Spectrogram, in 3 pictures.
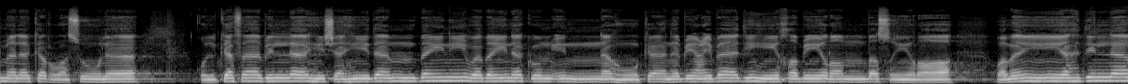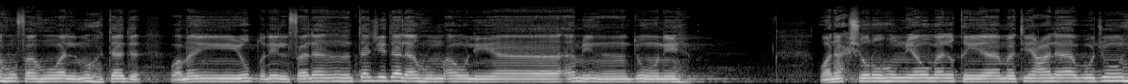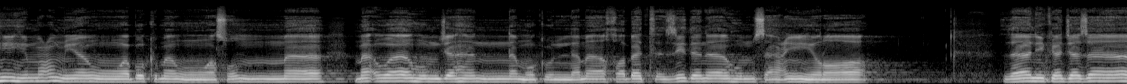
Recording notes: at the Houghton Masjid (West Street)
